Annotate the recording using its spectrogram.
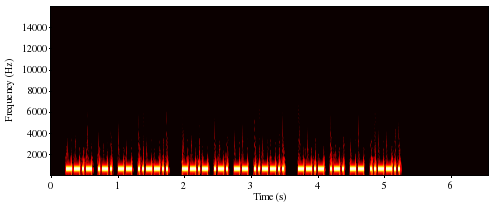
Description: Morse code, heard as a keyed tone, about 40 wpm, 700 Hz. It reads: QRM? QRM? QRM?
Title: Q-Codes Repeated 3x 40wpm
